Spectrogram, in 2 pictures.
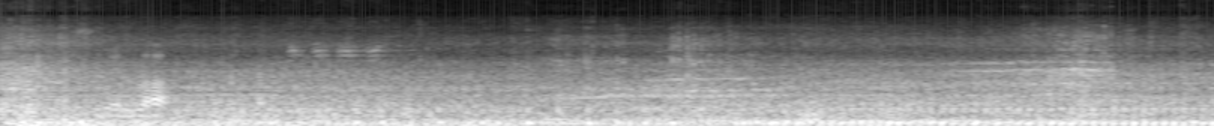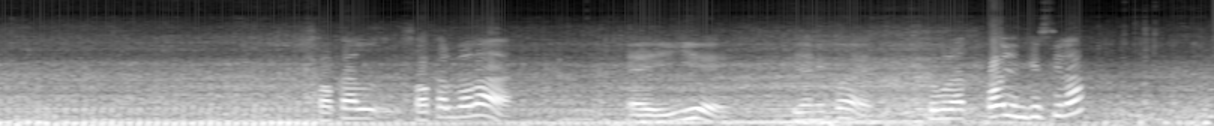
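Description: A motorcycle engine hums as the bike rides along at low speed.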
